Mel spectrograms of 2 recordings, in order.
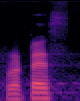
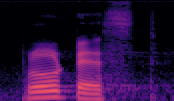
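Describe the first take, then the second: First: The stress is on the last syllable. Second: The stress is on the first syllable. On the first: It is a verb. "यानी क्रिया है" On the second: It is a noun. "यानी संज्ञा है"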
